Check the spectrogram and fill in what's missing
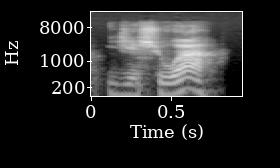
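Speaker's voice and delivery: Yeshua said as ye-shu-A; stress on last syllable. Shown as a demonstration. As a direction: hit the final A of Yeshua. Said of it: "con acentuación en la última sílaba".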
